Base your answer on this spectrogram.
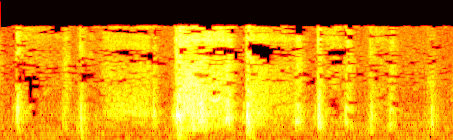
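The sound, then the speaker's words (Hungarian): A tall, thin boy coughing: a string of many short, harsh coughs, with one longer rasping burst in the middle followed by smaller hacks that gradually thin out. “Egy hosszú, sovány fiú köhög.”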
